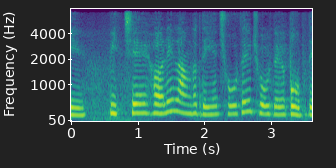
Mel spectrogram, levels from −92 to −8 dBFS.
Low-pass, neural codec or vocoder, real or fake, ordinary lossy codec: 7.2 kHz; codec, 16 kHz in and 24 kHz out, 0.4 kbps, LongCat-Audio-Codec, fine tuned four codebook decoder; fake; none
